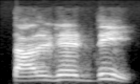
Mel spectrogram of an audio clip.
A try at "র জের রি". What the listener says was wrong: তাল নয়, র। রজের রিটা বানান করলেন, পিছনের সাথে যুক্ত করেন, তারপর শেষ অক্ষরটি বানান করবেন।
